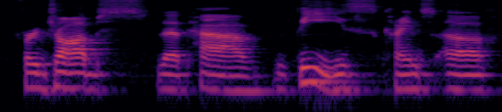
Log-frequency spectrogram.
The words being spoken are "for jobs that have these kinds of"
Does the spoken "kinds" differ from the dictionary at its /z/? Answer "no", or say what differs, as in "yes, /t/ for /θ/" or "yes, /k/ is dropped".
no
